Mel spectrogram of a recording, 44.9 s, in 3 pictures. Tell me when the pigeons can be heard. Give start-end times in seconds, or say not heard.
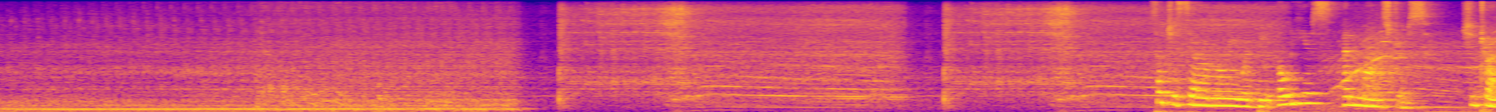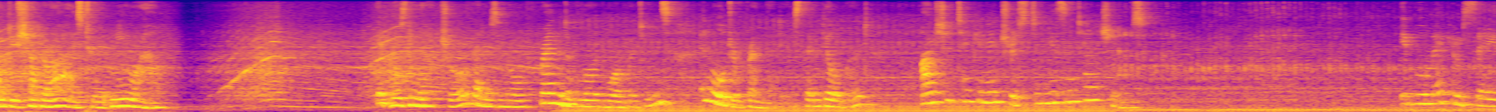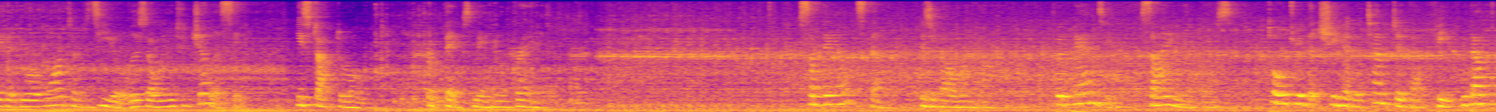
2.5-4.6, 33.9-35.9.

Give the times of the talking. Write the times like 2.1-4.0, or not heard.
11.6-16.6, 18.8-26.6, 29.0-35.5, 38.0-44.8.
